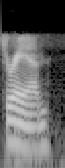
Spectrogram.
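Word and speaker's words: Strachan: My last name is Stran. It's a Scottish last name with a strange pronunciation, but hopefully somebody out there, hopefully I'll gain one follower at least from that.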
